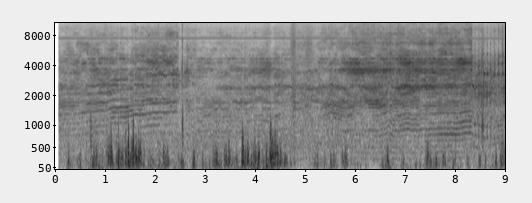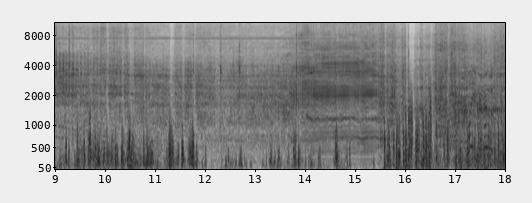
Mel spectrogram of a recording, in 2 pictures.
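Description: Small Suzuki minibike's engine running as the bike rides up a snowy road toward the listener, growing louder as it comes close near the end.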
